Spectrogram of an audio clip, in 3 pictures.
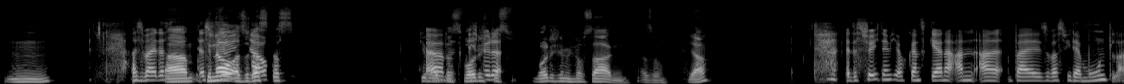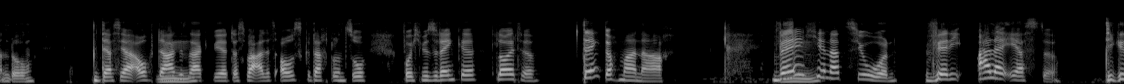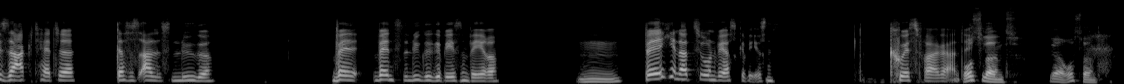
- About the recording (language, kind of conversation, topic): German, unstructured, Wie groß ist der Einfluss von Macht auf die Geschichtsschreibung?
- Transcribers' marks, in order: other background noise; tapping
